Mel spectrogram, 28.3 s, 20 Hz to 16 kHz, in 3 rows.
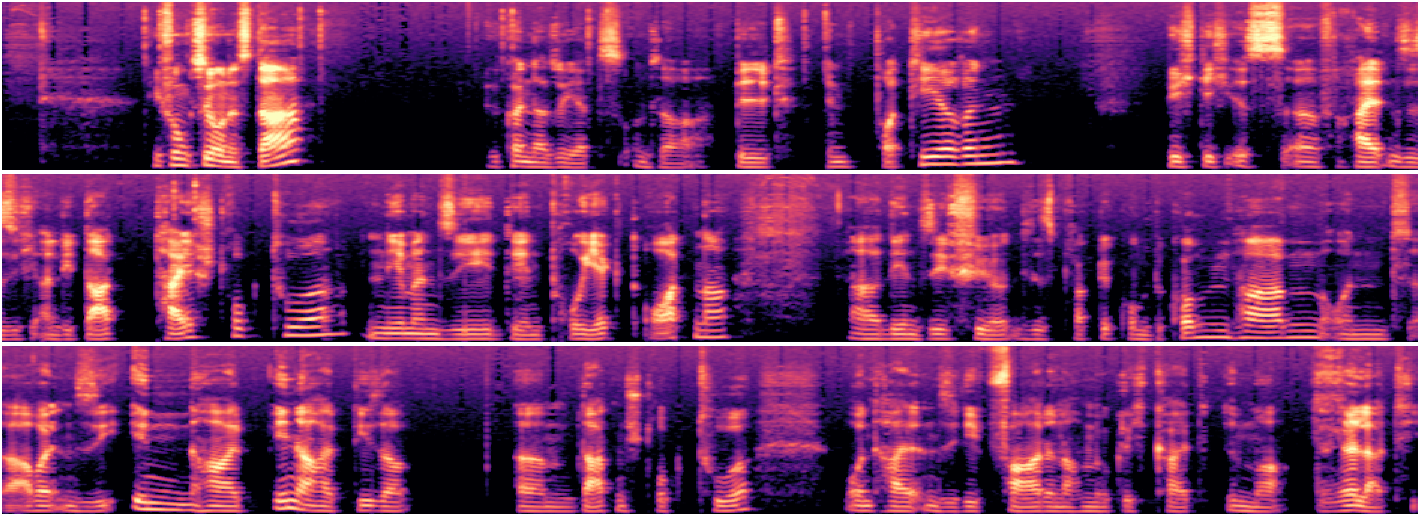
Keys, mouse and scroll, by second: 1.9-5.5 drag.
